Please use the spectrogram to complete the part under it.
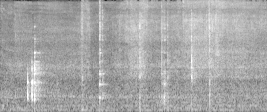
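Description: Food frying in a pan covered with a plate, a steady muffled sizzle with a few sharp crackles and pops spread through the clip, no voices.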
